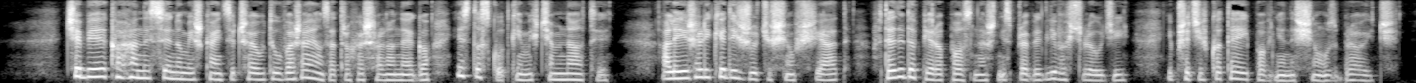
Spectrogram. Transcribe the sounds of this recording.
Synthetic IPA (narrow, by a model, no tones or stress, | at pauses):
t͡ɕebʲjɛkɔxanɘsɘnumʲjɛʂkaɲt̪sɘt͡ʂɛwt̪ɘuvaʐajɔ̃w̃zat̪ɾɔxɛʂalɔnɛɡɔjɛst̪ːɔskut̪kʲɛmixt͡ɕɛmnɔt̪ʰɘ | alɛjɛʐɛlʲikʲɛd̪ɘʑʐut͡ɕiʂɕɛ̃fɕfʲjat̪ft̪ɛd̪ɘd̪ɔpʲjɛɾɔpɔznaʂɲɛspɾavʲed̪lʲivɔɕt͡ɕlud͡ʑiipʂɛt͡ɕifkɔt̪ɛjpɔvʲiɲɛnɛɕɕɛ̃uzbɾɔjit͡ɕ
